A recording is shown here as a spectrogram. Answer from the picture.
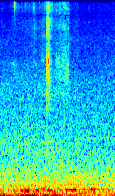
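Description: Faint crunch of a European hedgehog chewing on a snail shell: one short, crisp crack about a second in, over a low steady hum.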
